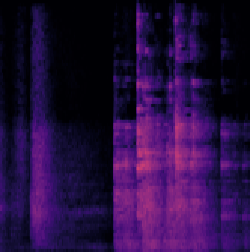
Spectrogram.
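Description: Metal burner caps are lifted off a gas stove one after another, giving light clinks and scrapes of metal on metal at close range, with a short rattle early and a longer cluster of contacts toward the end.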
